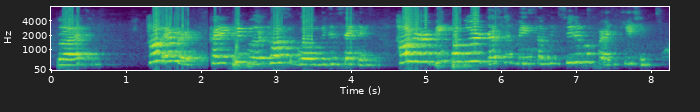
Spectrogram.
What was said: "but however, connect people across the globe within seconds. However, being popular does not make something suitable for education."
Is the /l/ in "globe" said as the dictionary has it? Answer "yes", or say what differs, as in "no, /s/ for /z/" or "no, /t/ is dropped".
no, /l/ is dropped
